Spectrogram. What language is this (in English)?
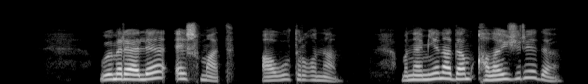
Kazakh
